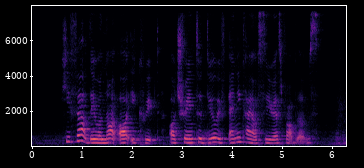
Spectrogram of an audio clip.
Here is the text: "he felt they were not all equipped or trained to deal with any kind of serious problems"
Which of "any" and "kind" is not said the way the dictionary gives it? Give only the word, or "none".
none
